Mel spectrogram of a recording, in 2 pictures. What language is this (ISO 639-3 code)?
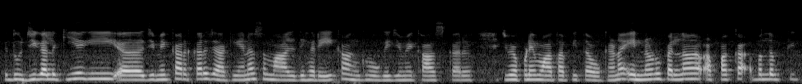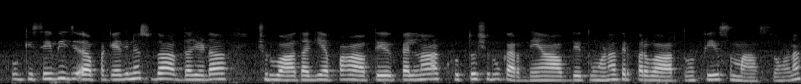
pan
